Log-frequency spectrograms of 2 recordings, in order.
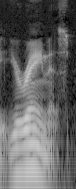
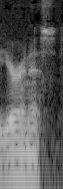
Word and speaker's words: Uranus: Uranus, which is a planet most people mispronounce. Some people say Uranus, but it's much better to say Uranus.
